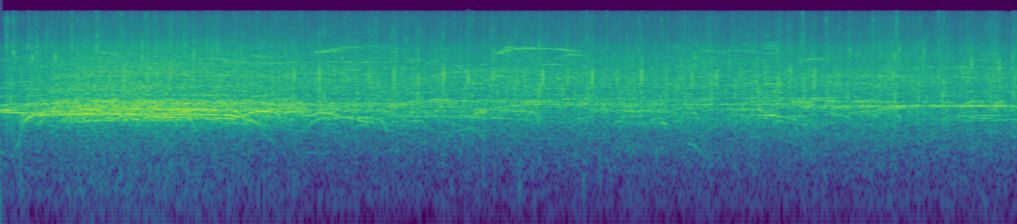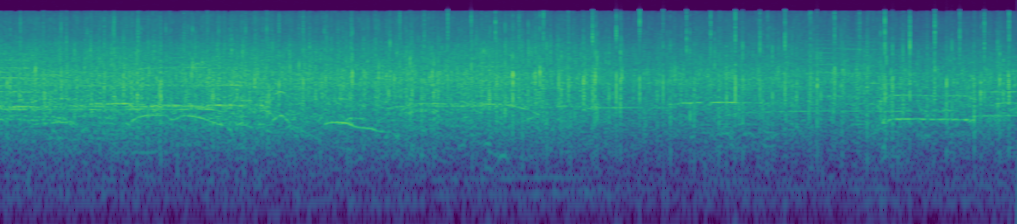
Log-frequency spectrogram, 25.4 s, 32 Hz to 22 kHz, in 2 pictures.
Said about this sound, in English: I now invite your applause for the class of 2011.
